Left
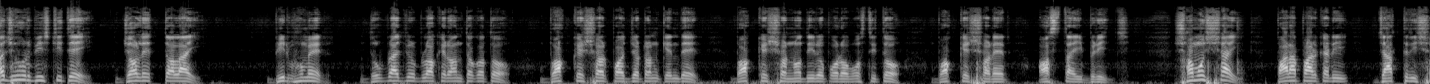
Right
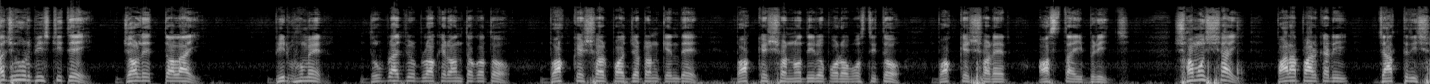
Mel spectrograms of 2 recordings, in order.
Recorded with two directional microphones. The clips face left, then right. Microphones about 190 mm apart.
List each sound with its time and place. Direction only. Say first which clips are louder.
0.0 s speech: left 4 dB; 60° left (ahead or behind)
